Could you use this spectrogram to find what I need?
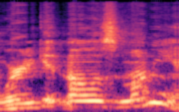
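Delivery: high, mock-suspicious mom voice; lightly voiced nagging mother; mom quizzing. Mom asking her son where the money comes from, mildly suspicious. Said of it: "my mom was always saying".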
